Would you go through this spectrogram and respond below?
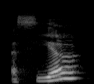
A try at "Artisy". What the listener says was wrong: There's no A at the end, it's just artisy. Artisy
